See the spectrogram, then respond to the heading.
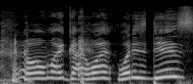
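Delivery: put-on accent from Trinidad. Picturing their mom's reaction, in a put-on Trinidadian accent. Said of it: "Trinidadian accent".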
